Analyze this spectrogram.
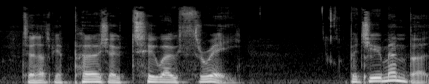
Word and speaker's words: Peugeot: He says it was a Peugeot. Wow. He says, but I was not alone in mispronouncing the brand. In Nigeria, people said Piju.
